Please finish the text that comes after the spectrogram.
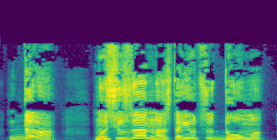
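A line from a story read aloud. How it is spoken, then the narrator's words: Sobbing. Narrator (Russian): все еще рыдая сказала Руфь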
